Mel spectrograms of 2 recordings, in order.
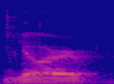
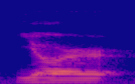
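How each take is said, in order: Both takes have the same delivery.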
